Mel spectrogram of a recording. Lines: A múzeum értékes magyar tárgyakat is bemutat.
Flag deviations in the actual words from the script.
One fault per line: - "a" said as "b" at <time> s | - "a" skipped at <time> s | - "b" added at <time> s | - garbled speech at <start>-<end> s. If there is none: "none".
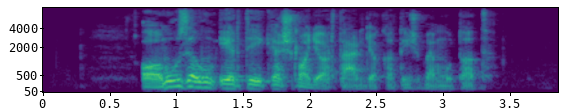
none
